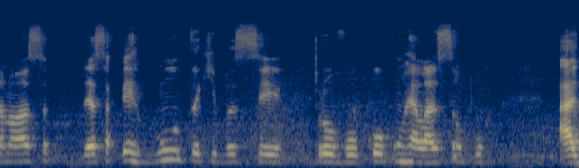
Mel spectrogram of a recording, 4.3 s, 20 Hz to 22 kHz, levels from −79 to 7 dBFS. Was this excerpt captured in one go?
no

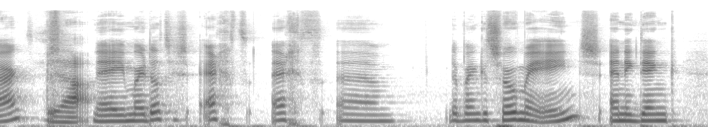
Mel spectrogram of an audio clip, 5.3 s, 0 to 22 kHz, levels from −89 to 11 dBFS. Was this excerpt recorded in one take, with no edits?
yes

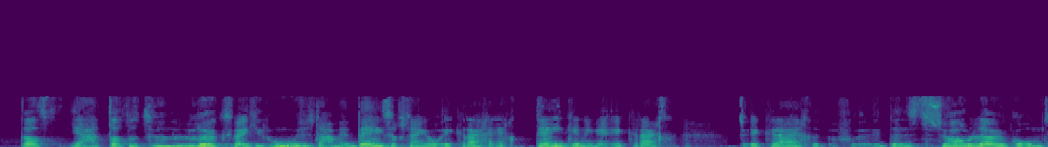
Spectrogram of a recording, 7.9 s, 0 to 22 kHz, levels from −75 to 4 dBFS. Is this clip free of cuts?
no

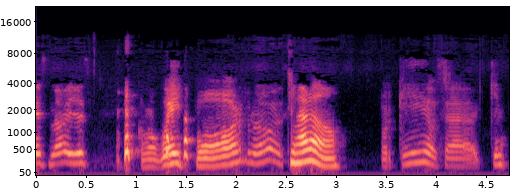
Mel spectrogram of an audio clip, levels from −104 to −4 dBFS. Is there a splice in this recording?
yes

